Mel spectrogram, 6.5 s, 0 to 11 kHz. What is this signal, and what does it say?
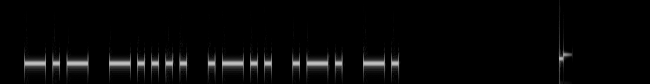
Morse code, heard as a keyed tone, about 17 wpm, 700 Hz. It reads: K6LRN
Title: USA Callsign DE Callsign 17wpm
